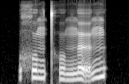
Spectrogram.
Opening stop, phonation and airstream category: aspirated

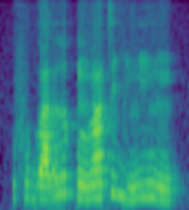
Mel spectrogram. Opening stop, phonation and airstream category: plain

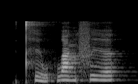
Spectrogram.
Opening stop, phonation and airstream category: aspirated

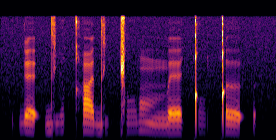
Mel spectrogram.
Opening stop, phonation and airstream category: implosive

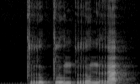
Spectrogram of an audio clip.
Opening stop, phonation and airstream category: plain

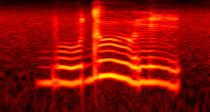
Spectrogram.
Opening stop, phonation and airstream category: plain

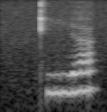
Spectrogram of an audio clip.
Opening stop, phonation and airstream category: aspirated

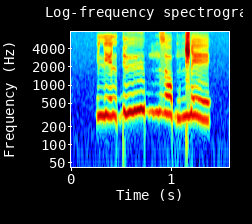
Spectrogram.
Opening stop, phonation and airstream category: implosive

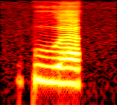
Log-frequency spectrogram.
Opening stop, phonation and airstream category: plain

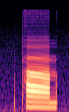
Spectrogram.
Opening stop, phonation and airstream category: aspirated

